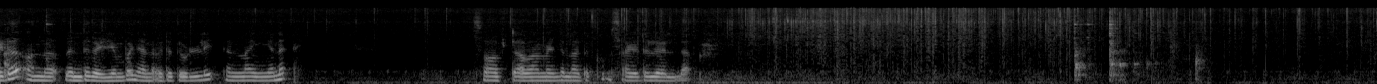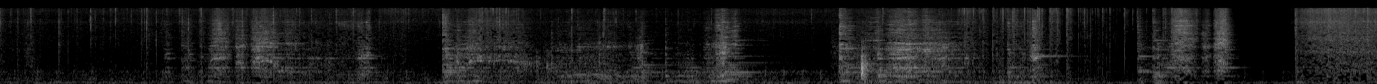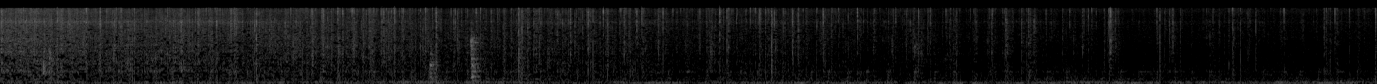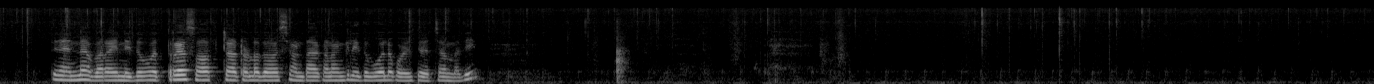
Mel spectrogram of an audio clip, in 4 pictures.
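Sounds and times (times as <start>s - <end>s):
batter sizzling in a skillet: 0.0s - 55.0s
metallic clicks and scrapes: 15.4s - 17.6s.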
